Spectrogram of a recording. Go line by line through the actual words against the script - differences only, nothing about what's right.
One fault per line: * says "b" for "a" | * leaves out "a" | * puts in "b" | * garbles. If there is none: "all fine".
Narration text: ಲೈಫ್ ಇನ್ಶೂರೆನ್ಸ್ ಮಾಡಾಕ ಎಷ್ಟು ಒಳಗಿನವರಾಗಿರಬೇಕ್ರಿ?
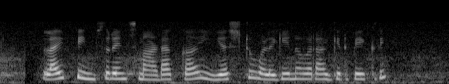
all fine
